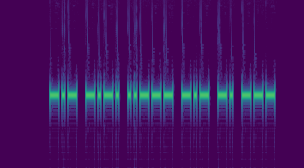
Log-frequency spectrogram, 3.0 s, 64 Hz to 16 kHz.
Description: Morse code, heard as a keyed tone, about 40 wpm, 700 Hz. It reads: KC2KNO
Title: USA Call Signs - 6 Characters - Repeated 2x - 40wpm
